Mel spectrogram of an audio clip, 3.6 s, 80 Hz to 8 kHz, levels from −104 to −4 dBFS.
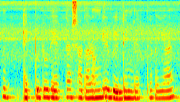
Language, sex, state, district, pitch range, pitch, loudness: Bengali, female, Assam, Hailakandi, 205-225 Hz, 215 Hz, -17 LUFS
